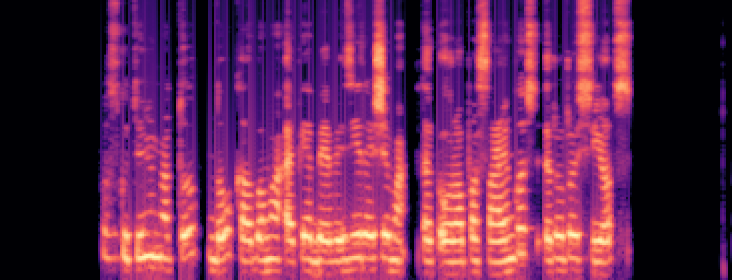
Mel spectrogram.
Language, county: Lithuanian, Klaipėda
